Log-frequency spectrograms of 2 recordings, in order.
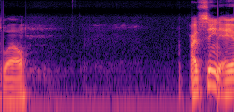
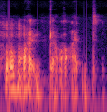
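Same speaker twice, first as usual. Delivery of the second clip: breathless whisper after laughing; 5 semitones higher, slower than usual. Real, not acted. Reader whispering in disbelief at a post. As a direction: hush it out in disbelief.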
